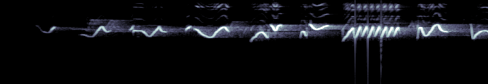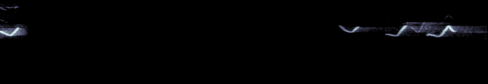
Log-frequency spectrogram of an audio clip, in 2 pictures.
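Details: Rose-breasted grosbeak warbled whistles for about five seconds, including a rapid buzzy trill of repeated notes midway, then silence and a final short burst of whistled notes.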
